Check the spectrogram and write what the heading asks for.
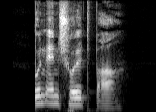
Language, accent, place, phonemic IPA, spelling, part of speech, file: German, Germany, Berlin, /ˈʊnʔɛntˌʃʊltbaːɐ̯/, unentschuldbar, adjective, De-unentschuldbar.ogg
- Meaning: inexcusable, indefensible, inexpiable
